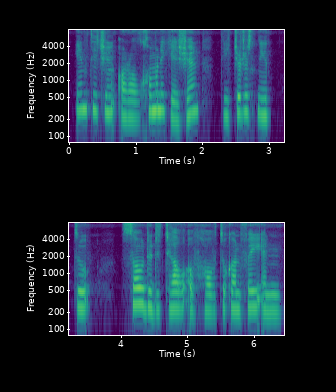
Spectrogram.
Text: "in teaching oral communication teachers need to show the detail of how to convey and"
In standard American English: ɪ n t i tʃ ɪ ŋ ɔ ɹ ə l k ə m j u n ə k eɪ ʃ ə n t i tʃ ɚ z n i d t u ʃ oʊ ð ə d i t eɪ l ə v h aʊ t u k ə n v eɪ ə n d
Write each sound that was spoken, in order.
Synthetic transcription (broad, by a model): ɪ n t i tʃ ɪ ŋ ɔ ɹ ə l k ə m j u n ə k eɪ ʃ ə n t i tʃ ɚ s n i d t u s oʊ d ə d i t eɪ l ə f h aʊ t u k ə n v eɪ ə n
